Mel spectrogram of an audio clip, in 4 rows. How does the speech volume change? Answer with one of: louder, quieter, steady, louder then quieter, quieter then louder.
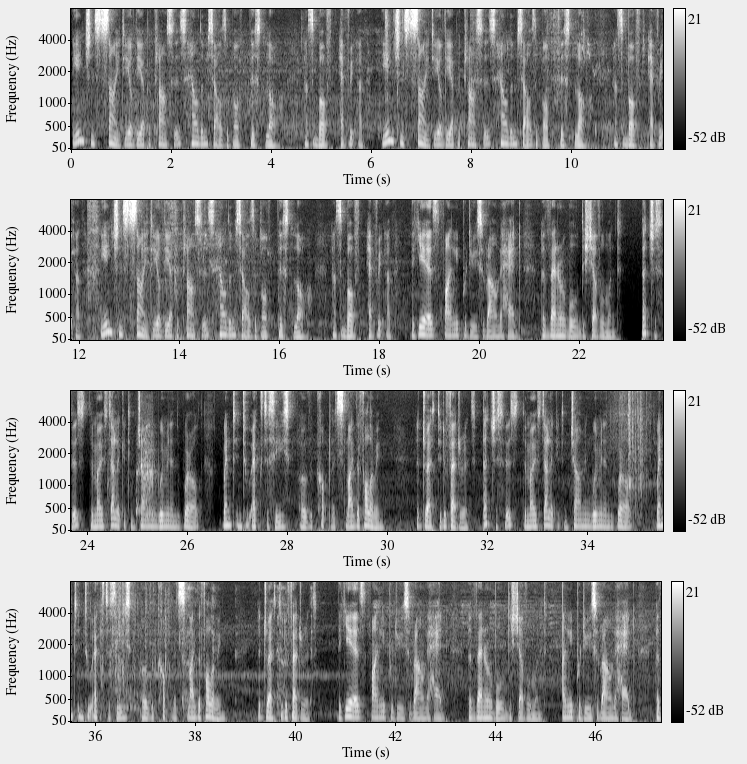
steady.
